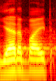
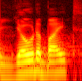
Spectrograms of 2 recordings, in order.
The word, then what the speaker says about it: yottabyte: And as some people pronounce it yettabyte, I prefer yottabyte is what I prefer, I'd say.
